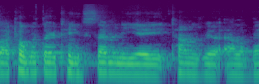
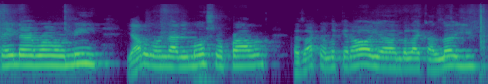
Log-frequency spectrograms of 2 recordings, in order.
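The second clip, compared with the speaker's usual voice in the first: higher, fast playful protest; defiant comeback; 7 semitones higher, faster than usual. Retold or imitated. Dad answering his daughter, higher and fast. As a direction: toss the comeback right back at her. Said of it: "And I'm like".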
